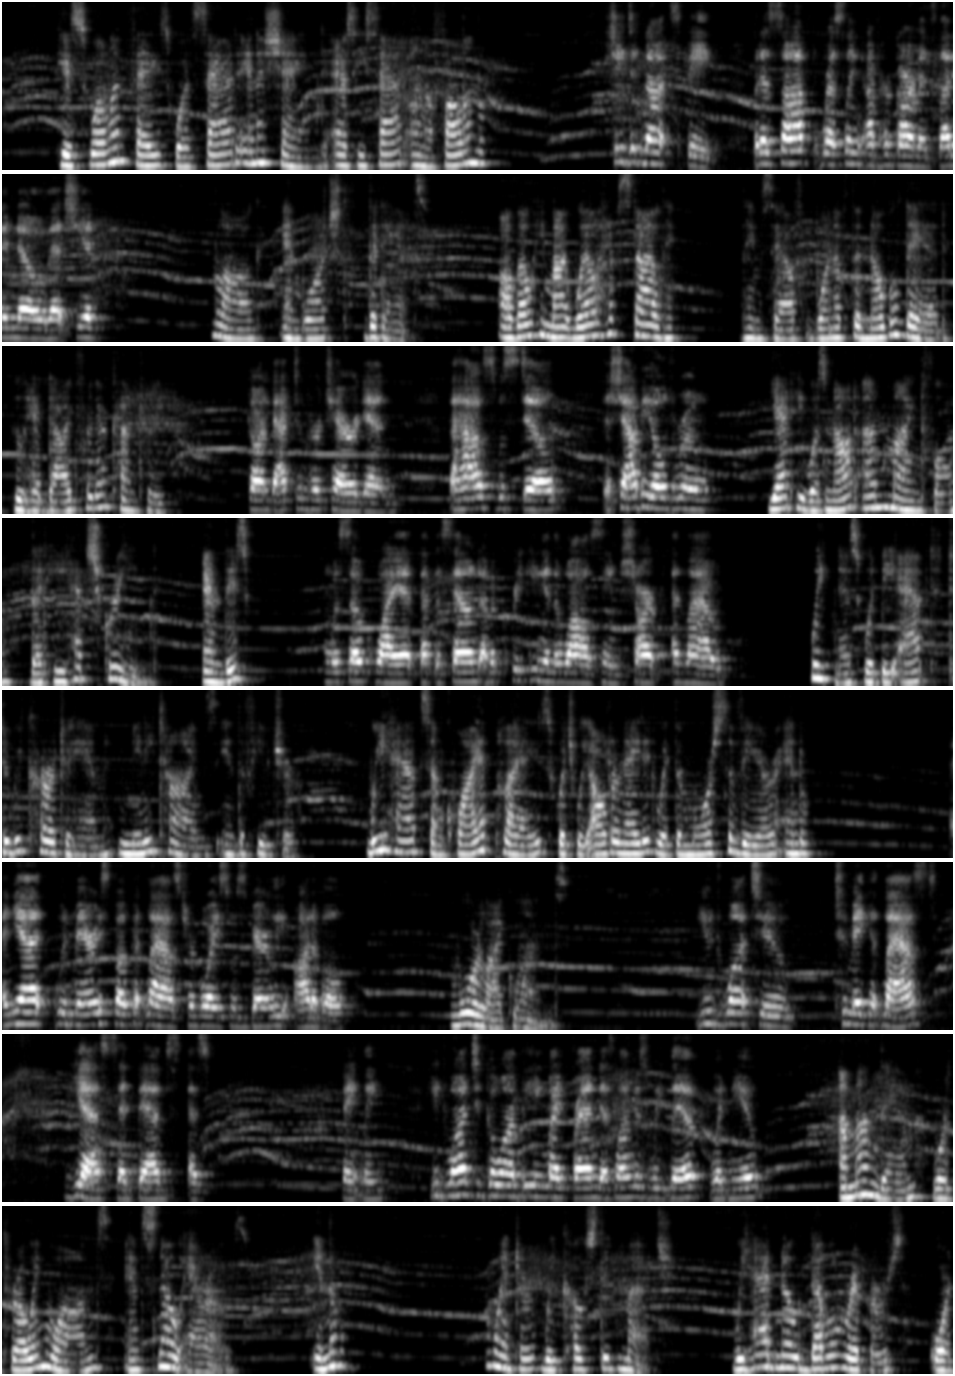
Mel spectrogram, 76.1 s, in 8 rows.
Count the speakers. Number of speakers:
2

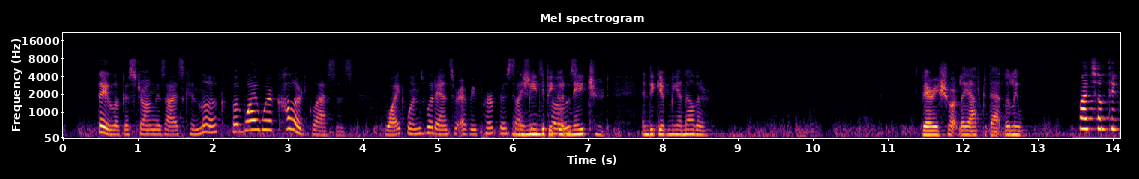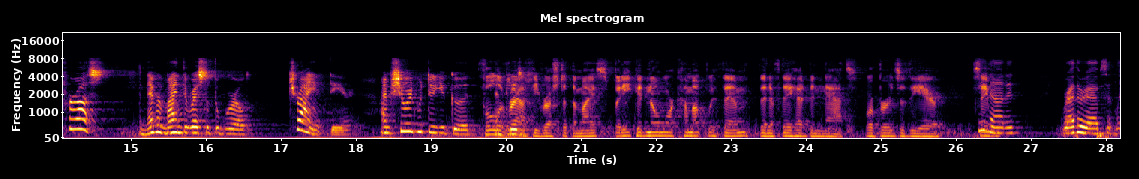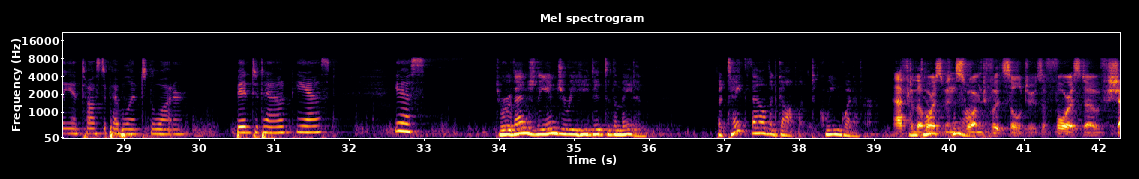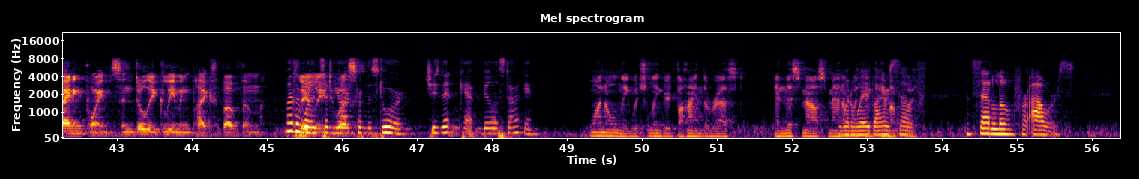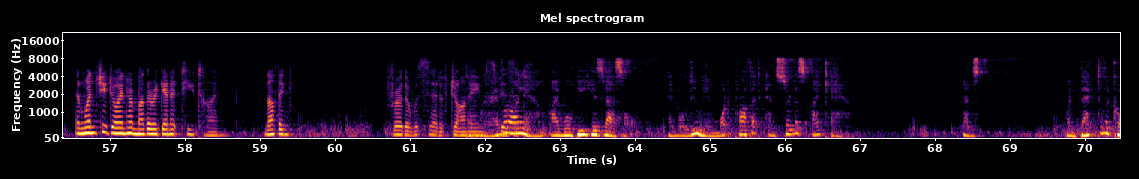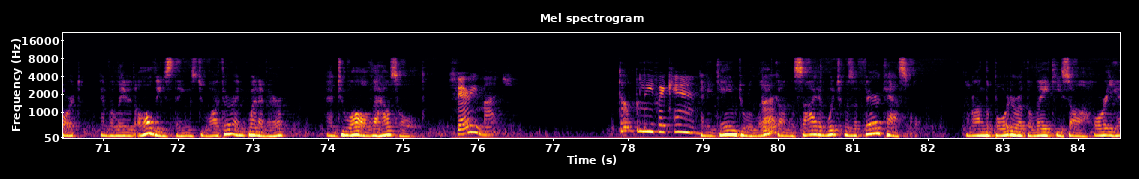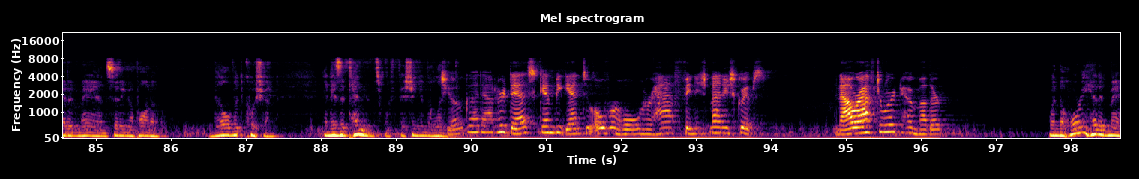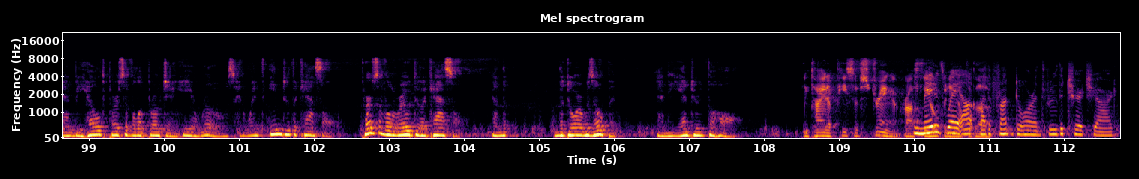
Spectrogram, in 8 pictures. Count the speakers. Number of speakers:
7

